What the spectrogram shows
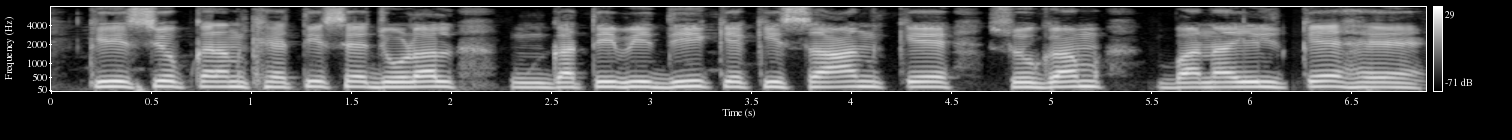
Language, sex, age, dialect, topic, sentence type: Magahi, male, 18-24, Southern, agriculture, statement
